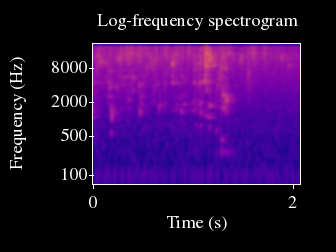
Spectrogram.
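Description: Carbon-filtered water is poured into a spirit made with a Still Spirits Air Still Pro, giving faint, close trickling and dripping splashes throughout with no talk.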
